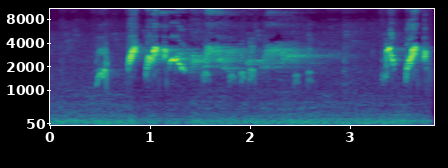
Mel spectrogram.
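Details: Red-whiskered bulbul singing ché chẻ style: sharp rising chirps, then a long wavering warble, then another run of loud clipped notes; low background hum throughout.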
